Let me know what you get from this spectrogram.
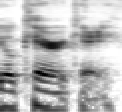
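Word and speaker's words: Okereke: a starter so or Bobby o'kara Kay is how you pronounce his name going back but Darren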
